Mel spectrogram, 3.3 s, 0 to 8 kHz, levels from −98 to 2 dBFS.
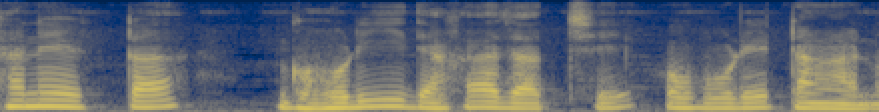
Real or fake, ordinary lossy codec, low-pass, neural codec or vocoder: real; none; 7.2 kHz; none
